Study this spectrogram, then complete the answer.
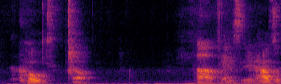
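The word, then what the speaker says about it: catl: But it's pronounced coat L.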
